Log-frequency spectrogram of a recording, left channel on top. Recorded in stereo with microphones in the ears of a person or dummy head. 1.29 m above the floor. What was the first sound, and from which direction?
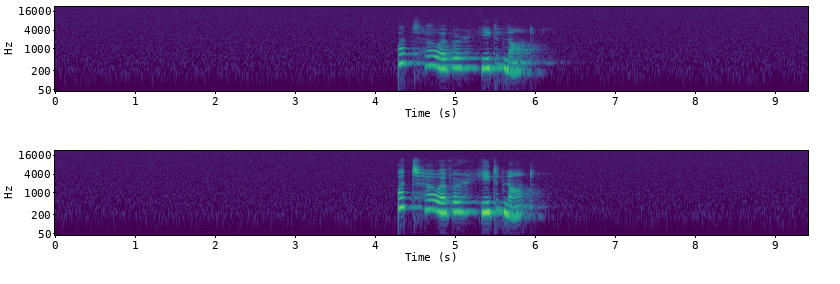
A woman speaking, 75° right (ahead or behind).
